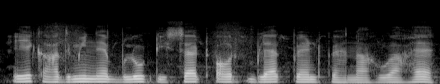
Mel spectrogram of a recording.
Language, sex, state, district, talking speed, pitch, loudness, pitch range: Hindi, male, Jharkhand, Deoghar, 150 wpm, 120 Hz, -18 LUFS, 110-125 Hz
